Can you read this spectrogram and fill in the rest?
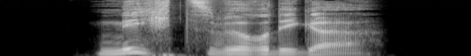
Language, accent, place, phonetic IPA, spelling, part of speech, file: German, Germany, Berlin, [ˈnɪçt͡sˌvʏʁdɪɡɐ], nichtswürdiger, adjective, De-nichtswürdiger.ogg
- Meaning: 1. comparative degree of nichtswürdig 2. inflection of nichtswürdig: strong/mixed nominative masculine singular 3. inflection of nichtswürdig: strong genitive/dative feminine singular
